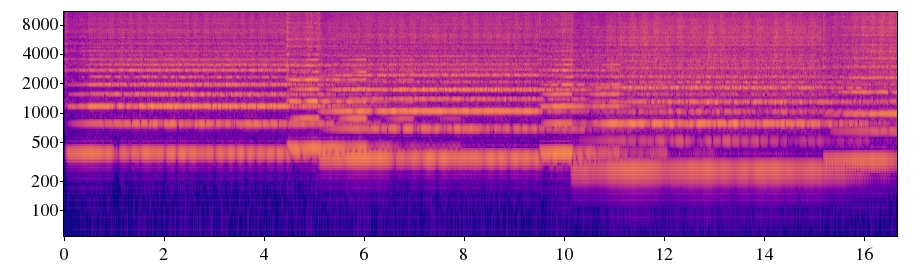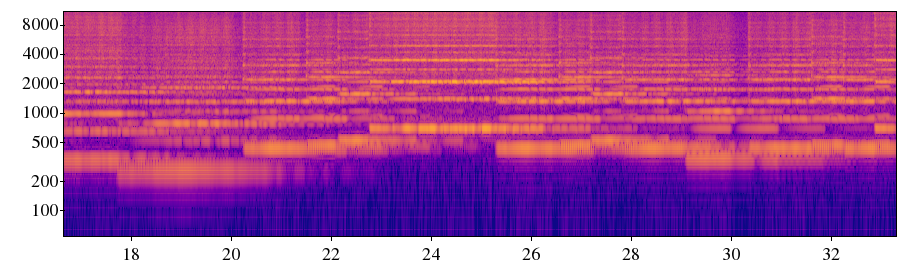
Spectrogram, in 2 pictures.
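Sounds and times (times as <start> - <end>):
flute: 0.0 - 33.3.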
